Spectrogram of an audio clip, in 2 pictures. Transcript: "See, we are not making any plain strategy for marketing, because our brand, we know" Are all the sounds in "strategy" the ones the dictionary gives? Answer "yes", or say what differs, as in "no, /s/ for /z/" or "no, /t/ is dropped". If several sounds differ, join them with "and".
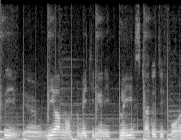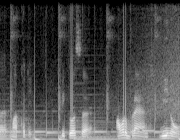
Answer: yes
